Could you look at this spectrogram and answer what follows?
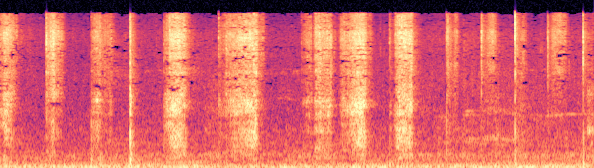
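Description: Small pointed trowel scraping and working wet cement-sand mortar in short scraping strokes, roughly two a second in an uneven rhythm.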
